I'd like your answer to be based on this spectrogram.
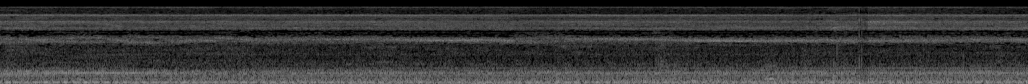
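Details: Steady mechanical hum and hiss of a nebuliser compressor running continuously during nebulised inhalation treatment for a patient with severe cough, patient told to breathe normally; nebuliser compressor running.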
